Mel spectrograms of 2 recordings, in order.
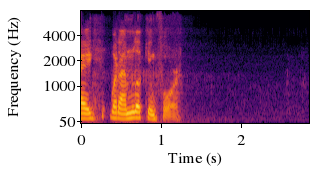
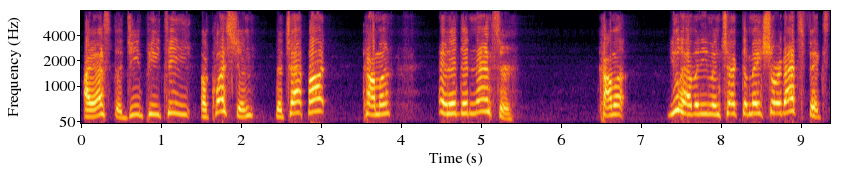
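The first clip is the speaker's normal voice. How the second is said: louder, higher indignant dictation; angry dictation; 9 semitones higher, 6 dB louder than usual. Real, not acted. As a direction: fire off the complaint.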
